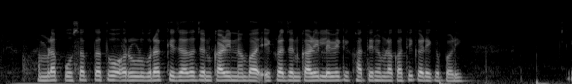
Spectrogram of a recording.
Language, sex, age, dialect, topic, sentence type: Magahi, female, 18-24, Western, agriculture, question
